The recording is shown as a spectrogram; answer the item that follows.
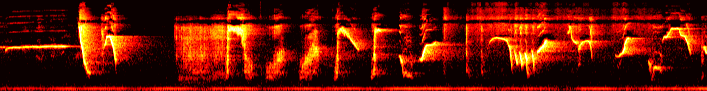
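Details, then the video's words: Wild lyrebird belting out imitations of other birds on a walk in the Royal National Park, Sydney: a level whistle, then loud cracking notes and a fast varied medley of looping, rising and falling whistles. "Mimicking sounds of the Lyrebird"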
